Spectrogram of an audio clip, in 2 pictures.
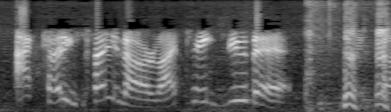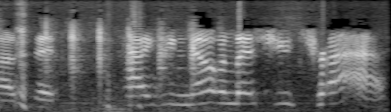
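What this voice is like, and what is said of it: Southern-accented imitation of another person. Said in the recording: “my Howard Finster impersonation ... God's got a southern accent down in Georgia”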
